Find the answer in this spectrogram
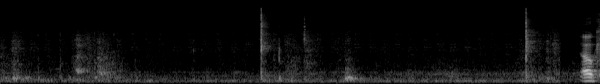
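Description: Quiet handling of a small vacuum cleaner motor as its wire connectors and carbon brush holders are worked off. There are two short sharp clicks, one about two and a half seconds in and one near the end.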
